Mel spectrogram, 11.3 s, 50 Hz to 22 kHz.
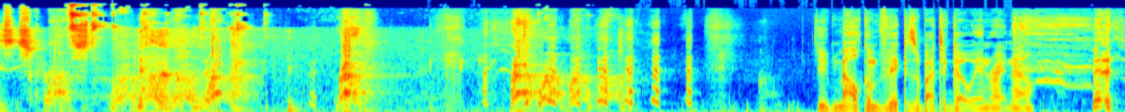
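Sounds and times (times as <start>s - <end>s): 
speech: 0.0s - 2.6s, 8.2s - 11.2s
dog barking with yips and whines: 5.1s - 6.3s.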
